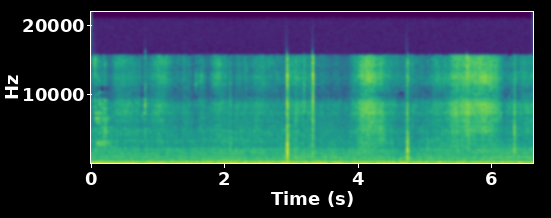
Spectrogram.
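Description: Steady road traffic rumble heard from inside a car leaving the Champlain bridge exit toward Quebec City, a loud continuous low engine and tire drone with a couple of faint clicks and no talk.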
